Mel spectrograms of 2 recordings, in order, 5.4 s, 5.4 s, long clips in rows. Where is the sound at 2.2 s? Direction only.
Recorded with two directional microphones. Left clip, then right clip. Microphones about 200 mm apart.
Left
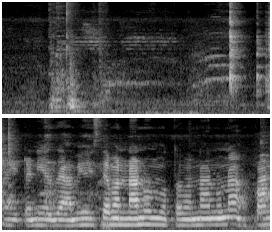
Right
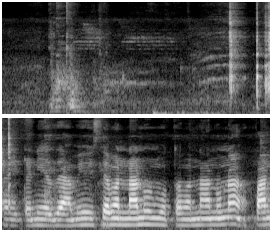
50° right (ahead or behind).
